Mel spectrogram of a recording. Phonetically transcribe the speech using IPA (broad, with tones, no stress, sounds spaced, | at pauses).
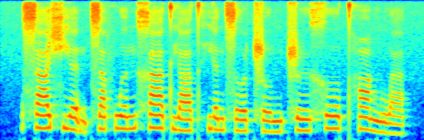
s ä˧˥ ɕ j ɛ̰˨˩ n t͡s ä˦ f w ə˧˥ n x ä˥ t̪ j ä˧˥ t̪ʰ j ɛ˧ n s ɤ˧˥ ʈ͡ʂ ɤ˧˥ ŋ ʈ͡ʂ ɻ̩˥ x ɤ˥ t̪ʰ ɑ˥˩ ŋ l w ä˩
